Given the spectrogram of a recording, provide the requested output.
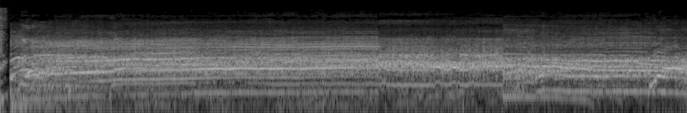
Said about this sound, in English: Pretty much people rocked up at a park and they all just started yelling and stuff.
